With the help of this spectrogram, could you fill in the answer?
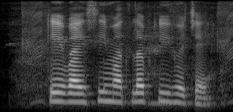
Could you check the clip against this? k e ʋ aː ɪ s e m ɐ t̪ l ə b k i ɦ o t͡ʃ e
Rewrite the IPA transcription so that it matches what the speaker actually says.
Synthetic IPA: k e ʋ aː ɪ s i m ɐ t̪ l ə b k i ɦ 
